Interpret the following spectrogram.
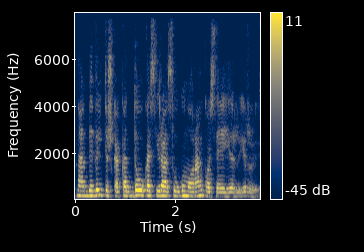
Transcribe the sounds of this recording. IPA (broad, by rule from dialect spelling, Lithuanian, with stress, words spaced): ˈnɐ bʲɛˈʋʲɪlʲtʲɪʃkɐ kɐt ˈdɐʊk kɐs iːˈrɐ sɐʊˈɡʊmoː ˈrɐŋkoːsʲɛ ˈɪr ˈɪr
